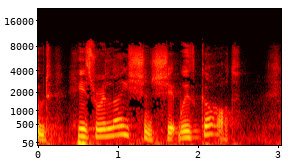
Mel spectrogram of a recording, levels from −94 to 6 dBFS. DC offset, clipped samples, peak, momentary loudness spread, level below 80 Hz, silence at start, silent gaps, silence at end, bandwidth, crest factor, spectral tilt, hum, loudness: under 0.1%; under 0.1%; -12 dBFS; 13 LU; -42 dBFS; 0 s; none; 0 s; 9.8 kHz; 18 dB; -5 dB/octave; none; -30 LUFS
